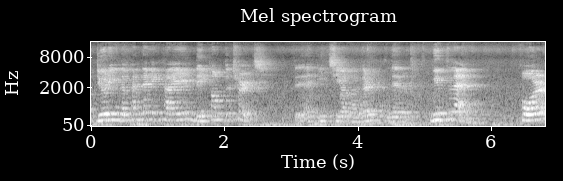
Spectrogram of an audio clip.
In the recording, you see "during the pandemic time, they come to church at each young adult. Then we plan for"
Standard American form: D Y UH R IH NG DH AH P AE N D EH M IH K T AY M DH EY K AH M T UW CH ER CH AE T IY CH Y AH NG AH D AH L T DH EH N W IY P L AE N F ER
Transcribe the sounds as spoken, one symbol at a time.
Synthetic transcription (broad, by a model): D Y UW R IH NG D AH P AE N D EH M IH K T AY M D EY K AH M T UW CH ER CH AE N IY CH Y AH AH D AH T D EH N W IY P L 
